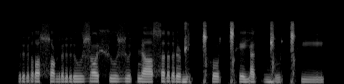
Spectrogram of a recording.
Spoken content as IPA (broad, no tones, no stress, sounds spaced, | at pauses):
r ʊ sˤ o ɡ r u z ɔ ʃ u z u t ɳ ɛ sˤ ɪ r o ɖ i ǀʰ o ǀʰ e j a t ɡ͡ǀ u ǀʰ i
